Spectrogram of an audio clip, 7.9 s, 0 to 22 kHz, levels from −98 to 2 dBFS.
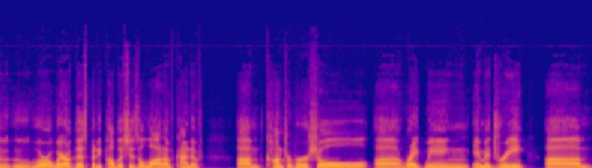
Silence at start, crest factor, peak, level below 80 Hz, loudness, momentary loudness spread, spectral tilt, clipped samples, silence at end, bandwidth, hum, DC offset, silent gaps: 0 s; 14 dB; -8 dBFS; -60 dBFS; -22 LUFS; 5 LU; -7 dB/octave; under 0.1%; 0 s; 11 kHz; none; under 0.1%; none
